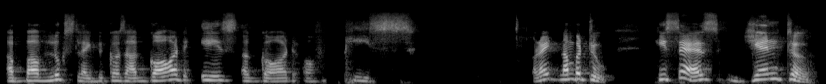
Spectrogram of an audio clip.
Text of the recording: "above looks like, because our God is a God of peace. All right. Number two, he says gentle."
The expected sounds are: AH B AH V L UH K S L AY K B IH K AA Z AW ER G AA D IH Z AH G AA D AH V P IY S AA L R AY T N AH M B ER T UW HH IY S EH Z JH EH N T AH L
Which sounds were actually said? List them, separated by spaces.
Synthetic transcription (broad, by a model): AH B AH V L UH K S L AY K B IH K AA Z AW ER G AA D IH Z AH G AA D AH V P IY S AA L R AY T N AH M B ER T UW HH IY S EH Z JH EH N T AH L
